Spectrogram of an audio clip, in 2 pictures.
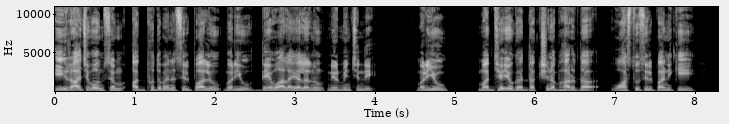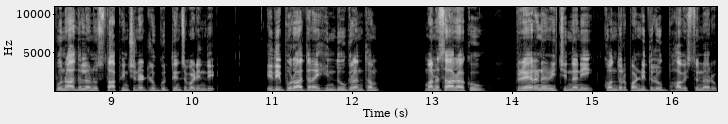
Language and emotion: Telugu, neutral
